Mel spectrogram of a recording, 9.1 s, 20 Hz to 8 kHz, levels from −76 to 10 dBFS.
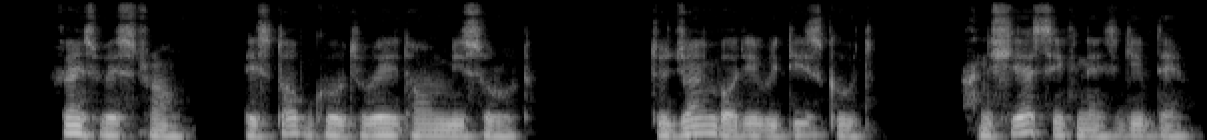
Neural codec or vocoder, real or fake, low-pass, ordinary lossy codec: none; real; 7.2 kHz; none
